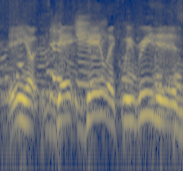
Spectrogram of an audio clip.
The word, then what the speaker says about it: Gaelic: You assume that it's Gaelic. No, he pronounces it garlic. Garlic. Again and again, he said garlic.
